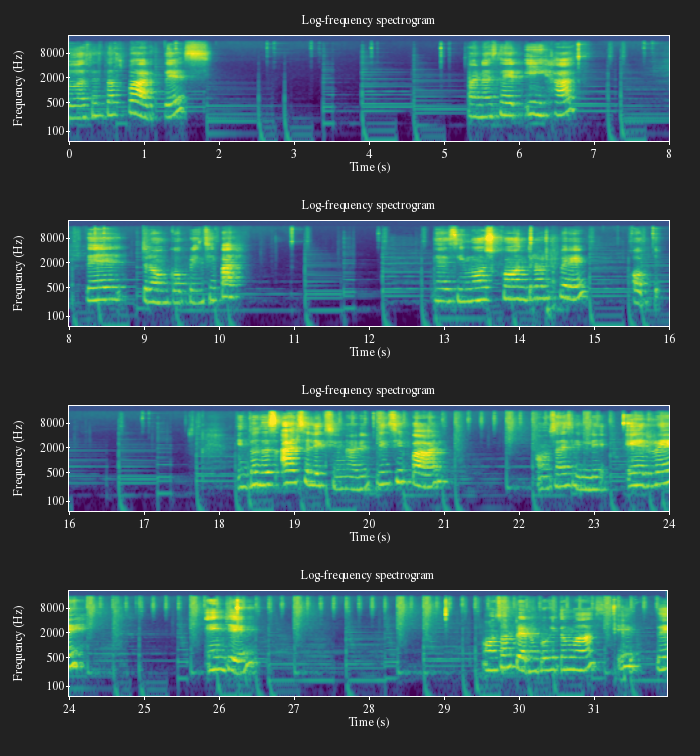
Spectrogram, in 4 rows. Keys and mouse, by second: 1.3 shift+click, 2.6 shift+click, 5.0 shift+click, 5.8-6.4 drag, 7.7 shift+click, 8.3 shift+click, 9.9-10.7 drag, 12.1 shift+click, 14.3 ctrl+p, 17.0 click, 20.1 click, 23.4 r, 31.2 s.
